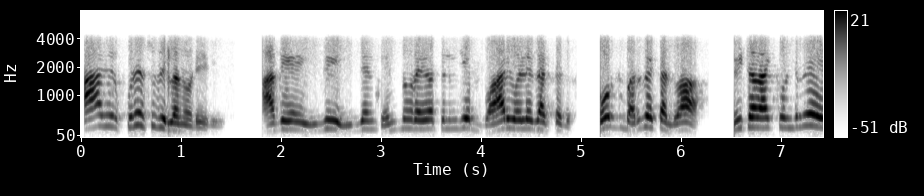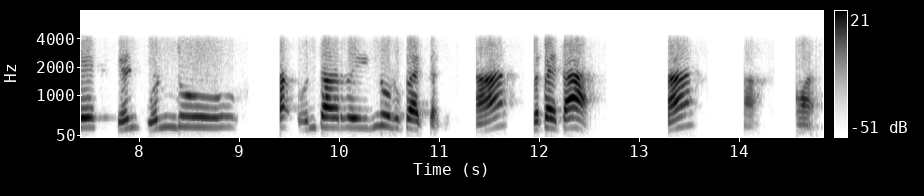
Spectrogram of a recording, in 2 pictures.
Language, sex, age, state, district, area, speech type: Kannada, male, 60+, Karnataka, Udupi, rural, conversation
